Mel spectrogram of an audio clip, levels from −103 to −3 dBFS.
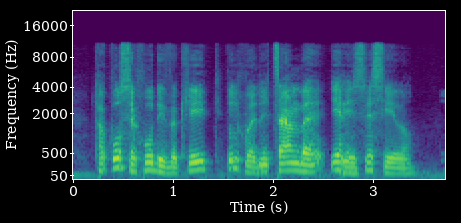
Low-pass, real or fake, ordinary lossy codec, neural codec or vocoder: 10.8 kHz; fake; none; codec, 24 kHz, 0.9 kbps, WavTokenizer, medium music audio release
